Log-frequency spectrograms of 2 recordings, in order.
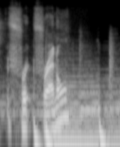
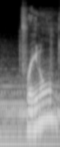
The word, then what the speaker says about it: Fresnel: I didn't know the S was silent for the longest time. Are you fucking serious? So it's Frenel? Frenel?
